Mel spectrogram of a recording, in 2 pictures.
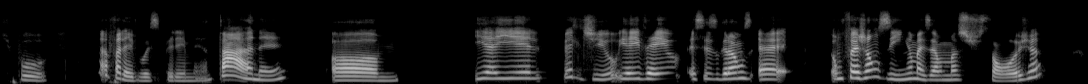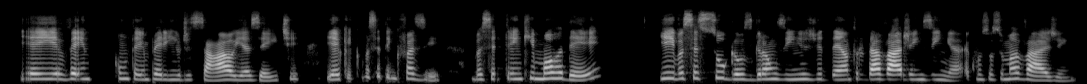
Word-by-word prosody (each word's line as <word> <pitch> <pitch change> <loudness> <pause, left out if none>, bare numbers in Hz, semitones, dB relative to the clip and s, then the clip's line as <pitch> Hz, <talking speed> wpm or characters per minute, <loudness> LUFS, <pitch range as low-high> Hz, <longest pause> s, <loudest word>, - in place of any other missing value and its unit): Tipo, 190 -3 -10 0.5
eu - - -2
falei: 185 -3 0
"Vou 170 -1 -11
experimentar", 205 +9 +2
né, 210 +6 -7 0.5
hã. 190 0 +4 1.1
E 275 +2 -3
aí 275 0 +1 0.2
ele 285 +1 -6 0.2
pediu 245 -7 -5
e 260 - -2
aí 265 - +4
vieram 260 +1 0
esses 245 0 -6
grãos 265 +3 +2
é 240 +6 +1 0.4
um - - -3
feijãozinho, 285 -5 +2
mas 240 -5 0
é 210 - +2
uma 210 +1 -5
s 220 - -4
soja. 175 - -2 0.7
E 255 - -5
aí 250 0 +4
vem 250 +1 +1 0.2
com 265 - -8
um - - -5
temperinho 225 -2 -3
de 215 0 -11
sal 205 +2 +5
e 205 - -3
azeite. 190 -9 -5 0.3
E - - +1
aí, 225 - +6
o - - -10
que - - -10
que - - -21
você 390 - -5
tem 340 -6 -9
que 275 - -14
fazer? 245 -6 -4 0.3
Você 230 +1 -2
tem 255 +1 -4
que 270 +1 -4
morder 255 - +2 0.6
e 270 - +3
aí 280 - +7
você 275 +2 +2
suga 285 -3 0
os 235 -3 -4
grãozinhos 240 0 -2
de 245 - -7
dentro 220 +3 -1
da 235 0 +8
vagenzinha, 225 -5 +3
é - - -10
como 230 - -14
se - - -10
fosse 235 0 -9
uma 255 +3 0
vagem. 185 -6 +1
235 Hz, 175 wpm, -24 LUFS, 210-260 Hz, 1.1 s, da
